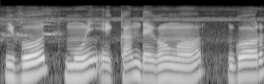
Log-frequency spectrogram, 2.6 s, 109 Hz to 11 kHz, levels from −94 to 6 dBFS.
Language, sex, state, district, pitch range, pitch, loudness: Chakma, male, Tripura, Unakoti, 145-175 Hz, 155 Hz, -14 LUFS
